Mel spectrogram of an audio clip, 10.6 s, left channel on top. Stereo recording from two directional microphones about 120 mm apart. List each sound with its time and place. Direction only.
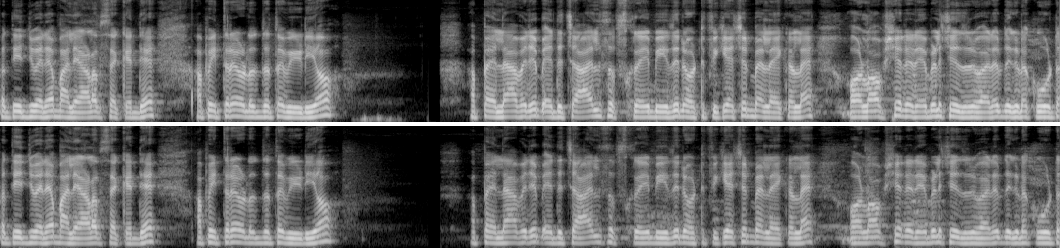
0.0 s speech: 25° left (ahead or behind)
4.4 s speech: 60° left (ahead or behind); by 10.6 s 40° left (ahead or behind)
